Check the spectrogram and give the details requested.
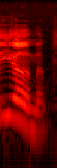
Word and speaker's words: Jaana: É Jana, que escreve com J e fala Iana.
